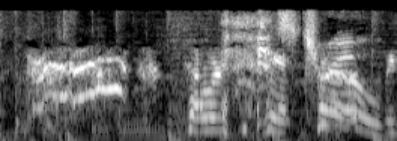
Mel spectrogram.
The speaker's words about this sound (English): It is so uncommon for dogs to swear, much less cuss like this one's doing.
